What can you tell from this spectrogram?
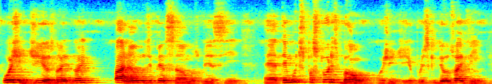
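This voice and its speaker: A man giving an informal video sermon, halting and restarting often, then rising into loud, emphatic bursts. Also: fairly high pitch, animated. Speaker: lay preacher. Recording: echoey, muffled recording.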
